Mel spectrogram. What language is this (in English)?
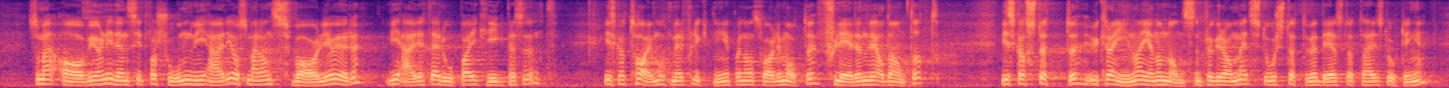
Norwegian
